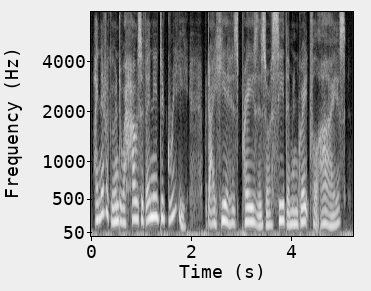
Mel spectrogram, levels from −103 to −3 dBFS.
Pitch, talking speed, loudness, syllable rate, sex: 195 Hz, 230 wpm, -18 LUFS, 6.0 syllables/s, female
